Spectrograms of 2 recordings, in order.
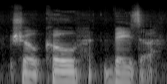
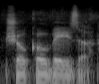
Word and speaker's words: Xocoveza: my forte but is shoko veza um and that doesn't look like it the x is actually pronounced like an sh so if i pronounce that correctly shokovasa uh trace leches um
